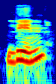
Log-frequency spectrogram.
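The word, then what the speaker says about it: 林: rest which is pronounced sioux forest which is pronounced lin pond which is also pronounced lin and i'm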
